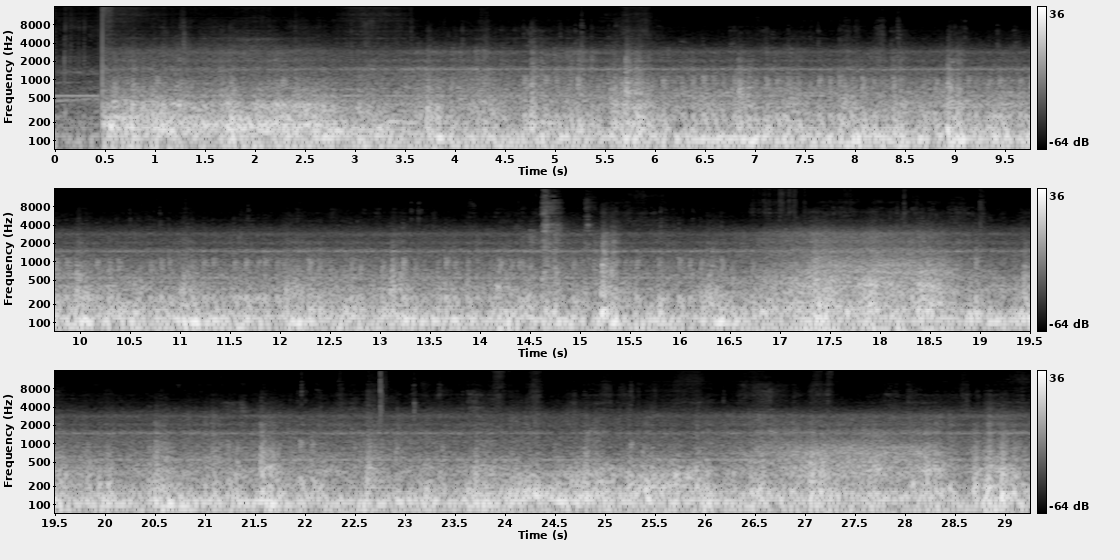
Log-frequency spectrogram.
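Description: Haruka airport express train running along the line: a steady low rumble of wheels on track from inside the carriage, with a faint steady whine above it. It begins abruptly about half a second in and swells louder twice, around the middle and near the end.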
